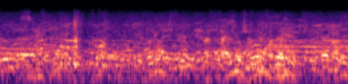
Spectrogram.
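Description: Several people talking over one another in casual conversation.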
